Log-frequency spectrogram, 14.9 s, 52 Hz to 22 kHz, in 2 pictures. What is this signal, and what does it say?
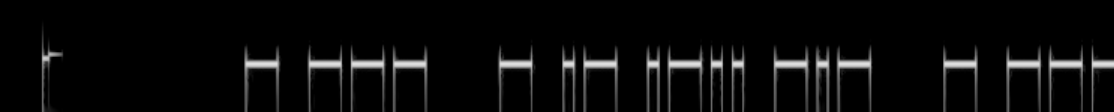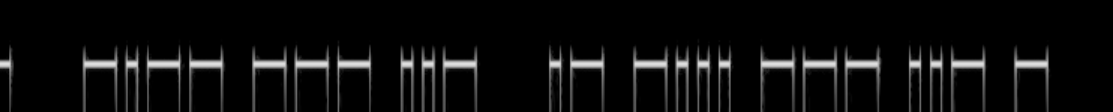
Morse code, heard as a keyed tone, about 17 wpm, 700 Hz. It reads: TO TALK TO YOU ABOUT
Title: Sets of 5 Words Encore 17wpm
